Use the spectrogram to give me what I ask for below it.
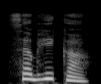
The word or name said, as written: ಸಿಬಿಕೆ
